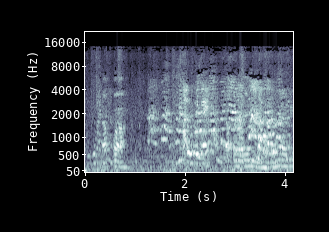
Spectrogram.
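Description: Voices talking in the background, with children's voices among them; it quiets briefly about a second in.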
